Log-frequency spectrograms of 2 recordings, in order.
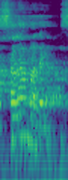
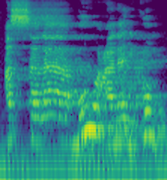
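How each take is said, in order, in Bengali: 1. প্রথম অংশটি বাদ পড়ে যায় এবং শব্দগুলো অস্পষ্ট হয়ে যায়। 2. প্রতিটি অংশ, শুরু ও শেষের স্বরসহ, স্পষ্ট শোনা যায়। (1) "অনেকে আমরা বলি" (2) "হামজাটাও ক্লিয়ার, ... এটাও ক্লিয়ার করে উচ্চারণ করো"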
